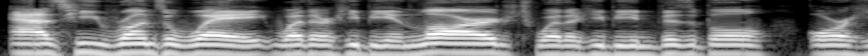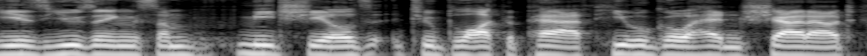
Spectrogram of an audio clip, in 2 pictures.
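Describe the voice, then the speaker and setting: A man's voice: mid-range voice, level tone, normal speed, hardly any pauses, fairly bright tone, clear, resonant tone. A young adult man hosting an explanatory tabletop game video, speaking in an enthusiastic, emphatic way. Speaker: host, game master advisor. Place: small room indoors, seated.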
